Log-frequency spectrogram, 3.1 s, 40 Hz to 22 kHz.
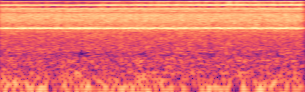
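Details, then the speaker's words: Newly unpacked supermarket phone charger rated 5 V 2 A with two USB outputs, under roughly 1–1.4 A load: a faint steady high-pitched whine with soft hiss. The buzzing stopped at 2 A, where the voltage sagged to 4.49 V. "До речі якщо ви може чуєте Зараз я вам ближче по поставлю він щось гудить шумить"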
